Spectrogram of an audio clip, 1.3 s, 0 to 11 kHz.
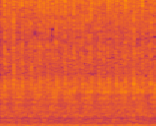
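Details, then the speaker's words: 1977 Triumph Spitfire 1500 with dual SU HS4 carbs, flat-top pistons and a shaved head (about 9.5:1), on 93 octane, before a tune-up; low, slightly uneven idle with a faint light ticking; rough idle with valve tick. "the Spitfire is running a little bit rough it's time to do a tune-up"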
